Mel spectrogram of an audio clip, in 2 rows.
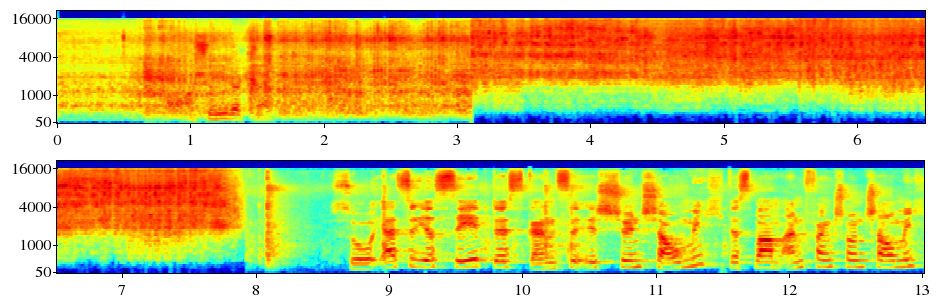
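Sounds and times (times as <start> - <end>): electric hand mixer whirring: 0.5 - 8.0.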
